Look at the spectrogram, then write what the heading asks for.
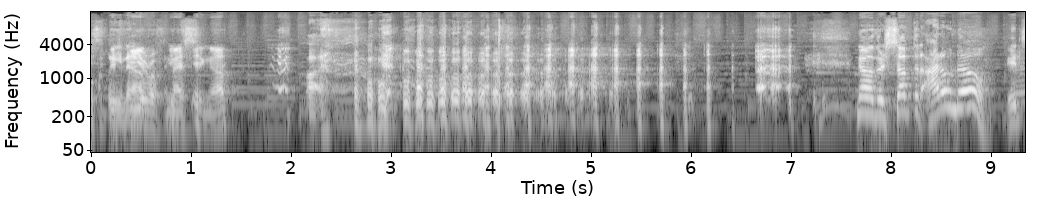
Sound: laugh

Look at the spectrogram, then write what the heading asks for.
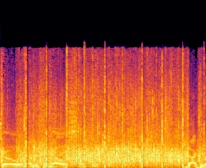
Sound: applause

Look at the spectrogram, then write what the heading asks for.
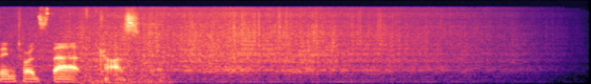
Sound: drone whirring

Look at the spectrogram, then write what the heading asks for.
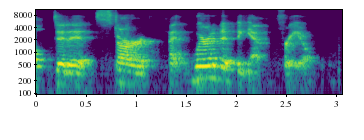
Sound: none

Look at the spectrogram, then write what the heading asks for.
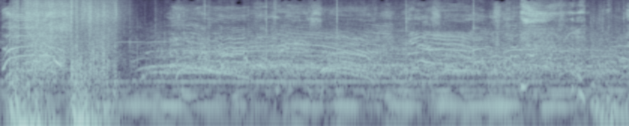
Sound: groaning; cheering; chuckles

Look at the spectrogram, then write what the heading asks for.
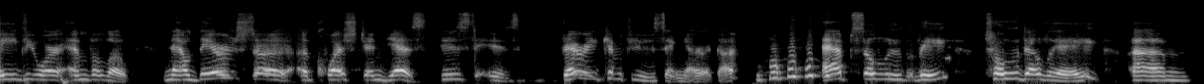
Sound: laughter

